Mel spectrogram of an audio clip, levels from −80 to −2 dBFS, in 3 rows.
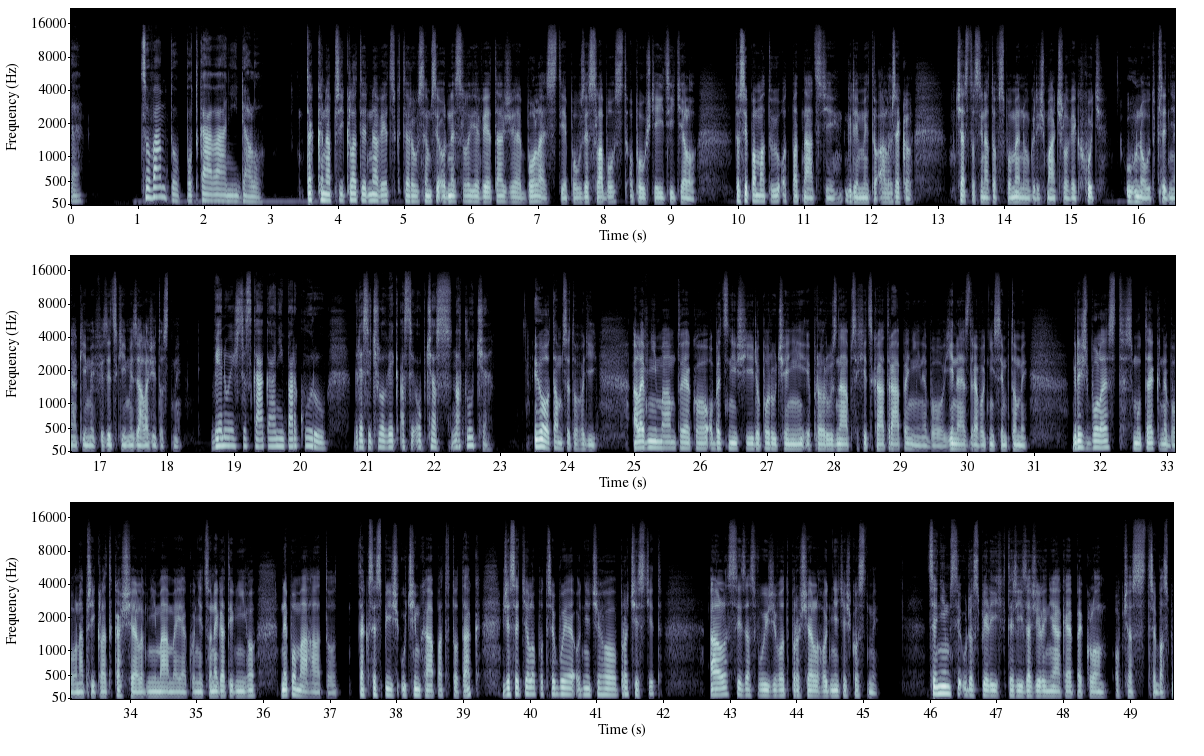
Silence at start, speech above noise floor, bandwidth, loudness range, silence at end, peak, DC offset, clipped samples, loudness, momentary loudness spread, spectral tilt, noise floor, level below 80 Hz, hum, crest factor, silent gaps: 0 s; 55 dB; 15.5 kHz; 3 LU; 0 s; -2 dBFS; under 0.1%; under 0.1%; -22 LUFS; 9 LU; -5 dB/octave; -77 dBFS; -58 dBFS; none; 20 dB; none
